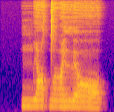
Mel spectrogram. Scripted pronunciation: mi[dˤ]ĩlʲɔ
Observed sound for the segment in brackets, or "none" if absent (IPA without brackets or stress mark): dˤ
